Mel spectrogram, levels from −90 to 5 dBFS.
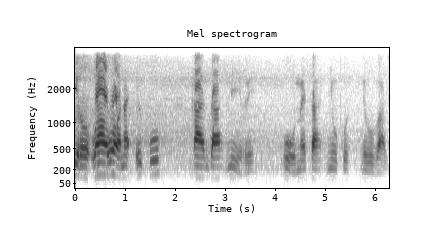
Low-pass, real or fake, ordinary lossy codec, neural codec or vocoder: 3.6 kHz; real; none; none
